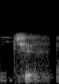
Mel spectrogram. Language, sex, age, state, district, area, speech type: Urdu, male, 18-30, Delhi, North West Delhi, urban, conversation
